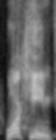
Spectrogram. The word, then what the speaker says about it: Joaquin: Joaquin Phoenix, thank you.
